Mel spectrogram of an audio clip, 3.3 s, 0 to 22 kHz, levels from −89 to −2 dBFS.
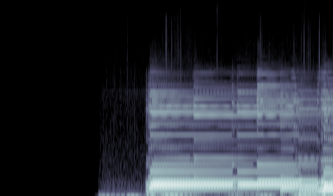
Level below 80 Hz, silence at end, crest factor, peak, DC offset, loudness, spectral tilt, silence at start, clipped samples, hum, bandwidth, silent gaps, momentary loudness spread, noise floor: -40 dBFS; 0 s; 14 dB; -4 dBFS; under 0.1%; -17 LUFS; -9 dB/octave; 1 s; under 0.1%; none; 5.2 kHz; none; 4 LU; -87 dBFS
